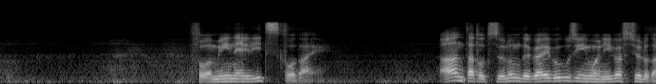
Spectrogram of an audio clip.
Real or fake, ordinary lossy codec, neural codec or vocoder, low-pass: fake; none; codec, 16 kHz, 0.3 kbps, FocalCodec; 7.2 kHz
